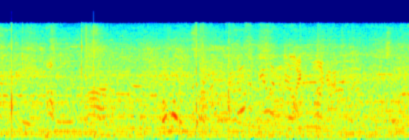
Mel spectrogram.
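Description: Music playing in the background with distant voices, and a few sharp smacks from the ball being dug, set and hit during a beach volleyball rally.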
